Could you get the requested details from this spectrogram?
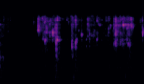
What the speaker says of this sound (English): I'm just going to pour that, about a cup of it,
